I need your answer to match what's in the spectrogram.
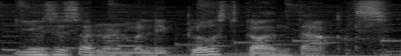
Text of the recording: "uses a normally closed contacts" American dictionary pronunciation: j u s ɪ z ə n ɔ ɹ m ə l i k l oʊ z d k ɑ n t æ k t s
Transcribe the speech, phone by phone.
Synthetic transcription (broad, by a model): j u s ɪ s ə n ɔ ɹ m ə l i k l oʊ s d k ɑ n t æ k t s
